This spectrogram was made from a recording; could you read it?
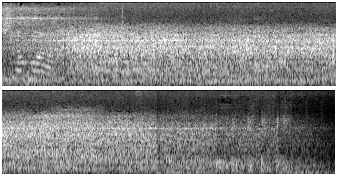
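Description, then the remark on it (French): A steady, loud roar of airplane engines during takeoff, broad and rumbling with a faint whine on top, holding constant for several seconds before easing slightly at the end. “À quelques minutes du décollage, la femme congolaise s'épuise.”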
